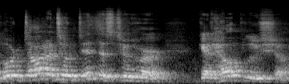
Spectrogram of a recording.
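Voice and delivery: loud, shrill, accusing, full-throated yell pitched way up. Lucia, seeing her mother in pain, yelled to her father. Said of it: "Lucia yelled".

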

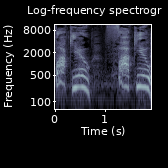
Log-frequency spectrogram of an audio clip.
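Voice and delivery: very high, drawn-out, stretched scream. Retelling a heckler at the stage: imitating a man screaming. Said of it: "he's screaming".

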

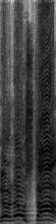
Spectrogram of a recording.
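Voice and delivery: shrill, very loud, high-pitched soldier's shout. Voicing a soldier who tries to stop the firing: soldier shouting. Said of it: "The first soldier tries to shout".

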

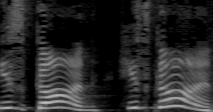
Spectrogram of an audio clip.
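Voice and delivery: very high, shrill, stretched-out, drawn-out scream. Narrator reads a mother staring where her son had been: screaming. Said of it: "she screamed".

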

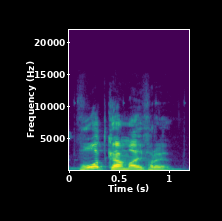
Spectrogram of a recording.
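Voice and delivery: bad put-on Russian accent. Attempting a Russian accent after being told to, bad Russian accent. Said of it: "you need to have a Russian accent".

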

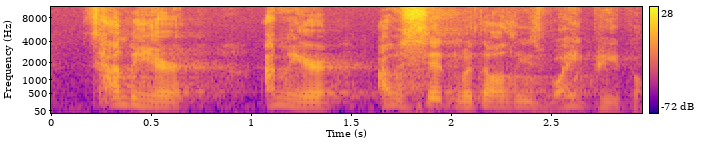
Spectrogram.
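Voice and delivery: high, hushed, secretive half-whisper. Retelling a phone call where the other person answers: imitating someone half-whispering. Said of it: "in a whisper".

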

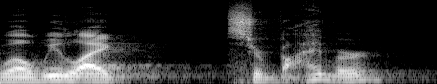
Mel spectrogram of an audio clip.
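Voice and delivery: put-on sheepish voice. Retelling how two people looked at each other and answered, imitating a sheepish reply. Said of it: "they kind of sheepishly said".

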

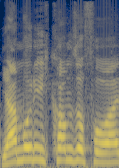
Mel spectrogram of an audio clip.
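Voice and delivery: loud calling voice.

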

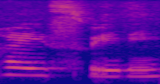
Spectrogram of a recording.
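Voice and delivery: soft, very calm voice. Describing how a woman's voice changes, imitating her: imitating her soft, calm voice. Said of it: "the voice becomes more soft".

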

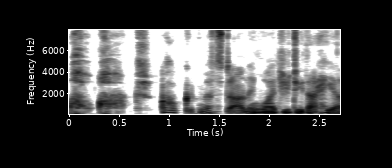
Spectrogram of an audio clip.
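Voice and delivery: whispered, breathy, guilt-laden voice. Acting out blaming a child for a fart: imitating own guilty-sounding blaming. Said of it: "sounds pretty guilty".

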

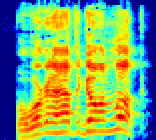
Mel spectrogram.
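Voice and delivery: even voice with bravado. A boy among the group speaks up, surprising himself: even voice with bravado. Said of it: "not so much by the quality of his voice, which was even, but by the bravado".

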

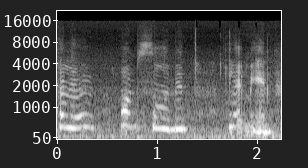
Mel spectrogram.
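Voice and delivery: hushed, high, soft half-whisper. Explaining how a car key works, voicing the key, half-whispering key voice. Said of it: "it whispers".

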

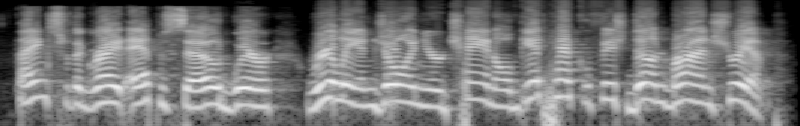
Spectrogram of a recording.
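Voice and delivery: put-on southern American accent. Reading a viewer's message aloud on request: southern accent. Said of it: "Can you read that with a Southern accent?".

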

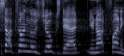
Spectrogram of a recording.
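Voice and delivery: normal talking voice

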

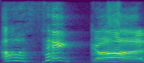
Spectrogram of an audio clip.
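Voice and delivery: slow, loud relieved gush.

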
